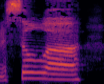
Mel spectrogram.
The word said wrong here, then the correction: Oscillococcinum: I'd say oscillococcinum. – Oscillococcinum. Okay, I was way off.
